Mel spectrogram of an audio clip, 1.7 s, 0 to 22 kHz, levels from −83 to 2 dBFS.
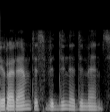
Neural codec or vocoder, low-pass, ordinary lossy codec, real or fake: none; 7.2 kHz; AAC, 64 kbps; real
